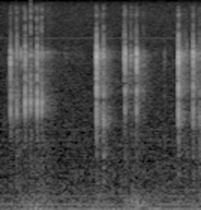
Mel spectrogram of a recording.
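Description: Typing on a computer keyboard: quick bursts of light clicky keystrokes, a rapid cluster at first, then scattered taps after a short pause, close and alone.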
